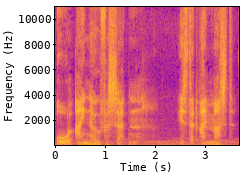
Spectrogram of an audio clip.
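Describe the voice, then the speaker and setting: An actor playing an earnest, brooding middle-aged male doctor in an audio drama, speaking formally and haltingly in erudite language. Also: fairly low pitch, creaky, music in the background, exaggerated voice. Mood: brooding, intrigued. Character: earnest, scholarly, brooding male doctor haunted by past failures.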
